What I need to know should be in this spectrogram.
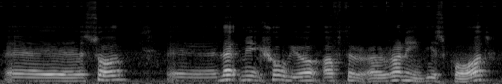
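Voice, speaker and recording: Brief: middle-aged man, very slow tutorial delivery, slightly high voice, constant fillers. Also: a little hiss or hum. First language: Turkish. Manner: halting, many "uh" fillers. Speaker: programming teacher. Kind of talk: screen-share coding tutorial. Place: home study with bookshelves.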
